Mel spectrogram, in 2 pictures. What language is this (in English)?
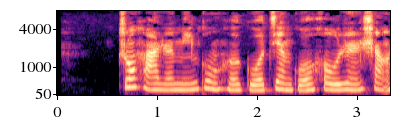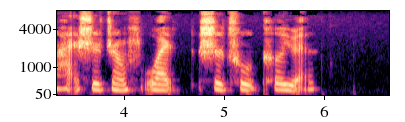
Chinese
